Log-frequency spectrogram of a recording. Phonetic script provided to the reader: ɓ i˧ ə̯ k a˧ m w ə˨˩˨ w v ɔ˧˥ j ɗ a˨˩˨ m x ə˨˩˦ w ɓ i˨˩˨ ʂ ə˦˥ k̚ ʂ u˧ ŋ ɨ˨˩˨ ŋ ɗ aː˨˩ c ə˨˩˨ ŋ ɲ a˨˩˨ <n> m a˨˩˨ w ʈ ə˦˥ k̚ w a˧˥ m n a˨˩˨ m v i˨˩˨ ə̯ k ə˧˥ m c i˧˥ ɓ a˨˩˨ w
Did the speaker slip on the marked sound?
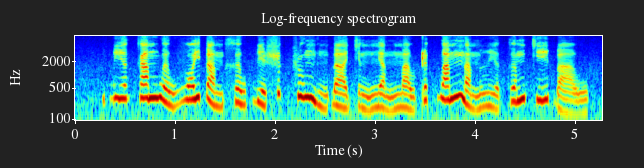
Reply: no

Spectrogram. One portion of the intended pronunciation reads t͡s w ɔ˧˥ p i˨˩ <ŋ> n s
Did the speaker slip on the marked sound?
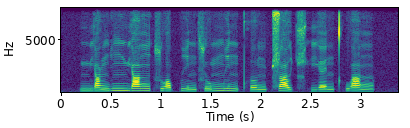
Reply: yes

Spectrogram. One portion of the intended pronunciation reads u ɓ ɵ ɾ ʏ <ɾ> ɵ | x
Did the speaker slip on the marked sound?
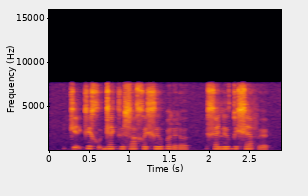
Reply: no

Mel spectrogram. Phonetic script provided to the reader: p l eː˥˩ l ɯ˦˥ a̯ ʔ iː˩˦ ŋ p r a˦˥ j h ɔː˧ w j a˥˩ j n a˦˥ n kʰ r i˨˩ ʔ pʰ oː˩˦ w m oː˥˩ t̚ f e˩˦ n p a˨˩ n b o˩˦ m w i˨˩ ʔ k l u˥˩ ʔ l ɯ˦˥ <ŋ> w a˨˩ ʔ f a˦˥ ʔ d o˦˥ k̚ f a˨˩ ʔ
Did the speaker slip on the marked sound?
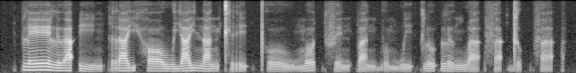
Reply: no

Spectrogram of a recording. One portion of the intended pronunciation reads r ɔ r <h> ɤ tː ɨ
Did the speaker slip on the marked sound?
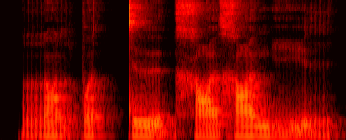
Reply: yes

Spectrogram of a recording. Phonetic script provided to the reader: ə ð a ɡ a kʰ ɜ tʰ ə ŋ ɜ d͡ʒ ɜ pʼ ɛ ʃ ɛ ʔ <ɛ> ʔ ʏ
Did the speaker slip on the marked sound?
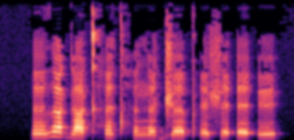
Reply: no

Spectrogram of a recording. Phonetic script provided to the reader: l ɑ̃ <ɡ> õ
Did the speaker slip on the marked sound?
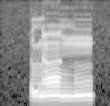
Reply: yes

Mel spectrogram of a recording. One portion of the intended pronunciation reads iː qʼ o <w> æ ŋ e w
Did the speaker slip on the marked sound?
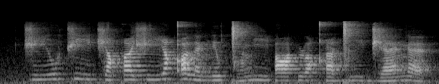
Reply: yes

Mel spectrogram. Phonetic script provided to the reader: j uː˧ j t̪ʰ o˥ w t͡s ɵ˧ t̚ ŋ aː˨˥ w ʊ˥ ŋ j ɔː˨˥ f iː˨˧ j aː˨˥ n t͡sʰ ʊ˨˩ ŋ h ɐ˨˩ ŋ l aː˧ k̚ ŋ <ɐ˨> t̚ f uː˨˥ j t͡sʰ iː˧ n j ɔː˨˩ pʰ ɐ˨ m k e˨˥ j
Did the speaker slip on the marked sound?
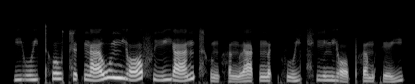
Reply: yes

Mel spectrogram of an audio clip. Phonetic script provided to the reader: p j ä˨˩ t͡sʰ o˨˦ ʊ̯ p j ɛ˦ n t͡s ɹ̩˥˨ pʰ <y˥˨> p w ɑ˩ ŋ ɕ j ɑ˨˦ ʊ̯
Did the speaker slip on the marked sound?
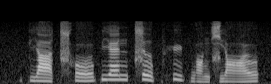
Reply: no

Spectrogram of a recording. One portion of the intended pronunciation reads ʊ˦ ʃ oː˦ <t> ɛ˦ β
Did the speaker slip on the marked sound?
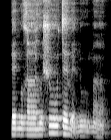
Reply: no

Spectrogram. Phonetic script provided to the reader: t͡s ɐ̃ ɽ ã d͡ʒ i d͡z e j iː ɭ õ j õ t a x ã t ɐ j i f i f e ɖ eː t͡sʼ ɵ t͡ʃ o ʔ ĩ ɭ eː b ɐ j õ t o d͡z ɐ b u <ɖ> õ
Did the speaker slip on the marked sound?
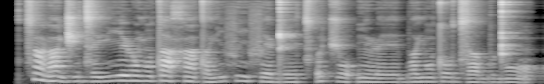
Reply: no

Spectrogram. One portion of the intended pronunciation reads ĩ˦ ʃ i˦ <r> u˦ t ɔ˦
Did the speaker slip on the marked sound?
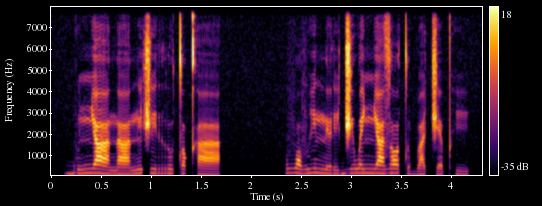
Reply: no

